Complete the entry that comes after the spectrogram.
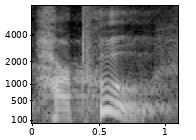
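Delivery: harpu said as HAR-poo, rolled-back r, falling end; harpu, two clear syllables, stress on HAR; Hebrew word harpu. Shown as a demonstration. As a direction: say harpu like harpoon without the n. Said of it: "I would say this word".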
